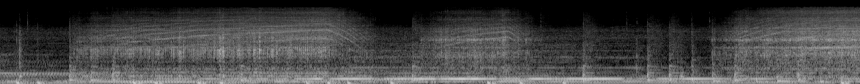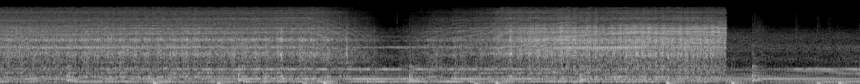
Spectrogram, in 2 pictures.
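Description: Electric drill spinning a wooden ring on a mandrel while it is sanded, run in several stretches with short pauses between, its whine climbing in pitch as it speeds up and loudest near the end. Background music plays under it throughout.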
